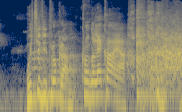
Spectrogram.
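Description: A young man speaks in a funny, squeaky puppet voice into a microphone.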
